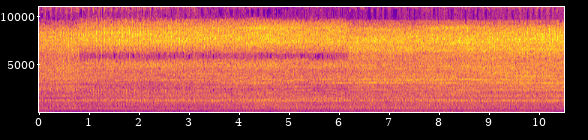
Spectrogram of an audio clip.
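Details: BMW E87 idling after its tensioner was changed: a light, fast rattle of about three beats a second rides on the steady engine run.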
